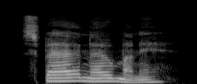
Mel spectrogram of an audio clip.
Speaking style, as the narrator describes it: she said in a dead, even tone

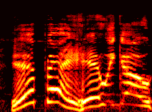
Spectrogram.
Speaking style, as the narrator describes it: And Grandpa Joe shouted

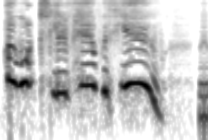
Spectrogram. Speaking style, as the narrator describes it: Matilda cried out

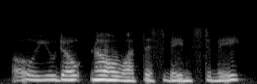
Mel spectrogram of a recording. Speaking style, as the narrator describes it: he said brokenly at last

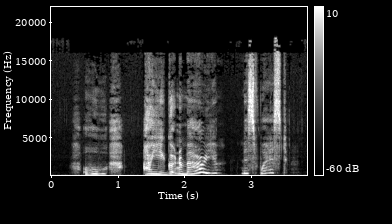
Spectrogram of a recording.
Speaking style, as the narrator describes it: asked Una eagerly

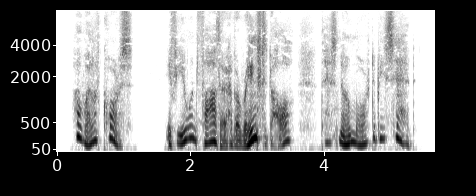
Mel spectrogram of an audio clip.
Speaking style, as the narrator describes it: she whispered, with her cheek against his broad breast

